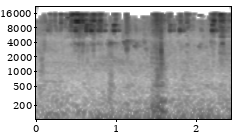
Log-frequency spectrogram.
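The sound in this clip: Keys jangle brightly as someone gets into a car to drive, a short metallic rattle over a low steady vehicle rumble, with no talking.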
